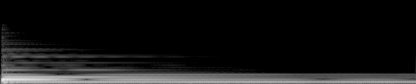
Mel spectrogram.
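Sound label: GUILD 12-string, Guitars; Spectrasonics; Hans Zimmer Guitars VOL-1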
